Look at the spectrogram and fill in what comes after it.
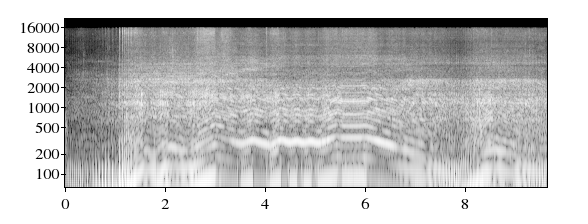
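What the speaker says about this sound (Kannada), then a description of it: "ಓಕೆ, ಗಾಡಿ ನ್ಯೂಟ್ರಲ್ ಆಗಿದೆ. ಸೌಂಡ್ ಕೇಳಿಸ್ಕೊಳ್ಳಿ." Yamaha MT-15 motorcycle idling in neutral, its engine and exhaust loud and close, with a blip of throttle that rises and falls in pitch before settling back to a steady burbling idle.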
